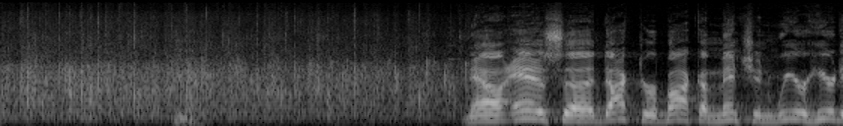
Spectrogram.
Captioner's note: applause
